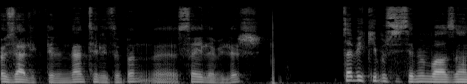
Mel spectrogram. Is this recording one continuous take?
yes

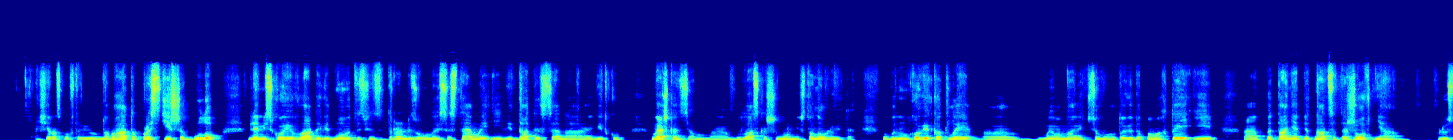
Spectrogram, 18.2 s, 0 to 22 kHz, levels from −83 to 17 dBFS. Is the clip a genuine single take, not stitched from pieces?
yes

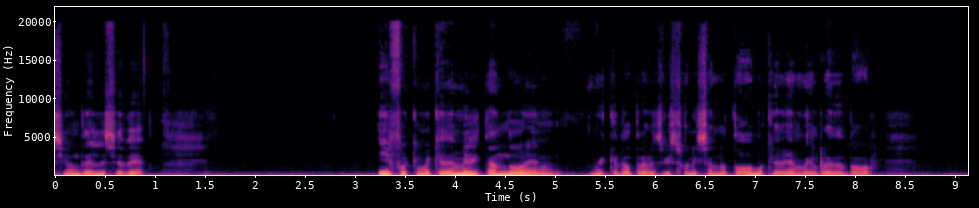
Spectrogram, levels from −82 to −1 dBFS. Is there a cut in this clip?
yes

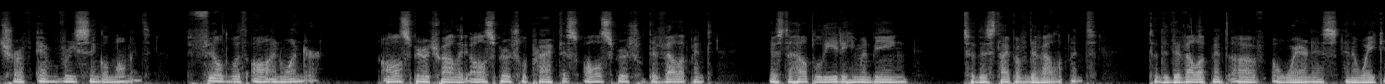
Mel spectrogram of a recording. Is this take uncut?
yes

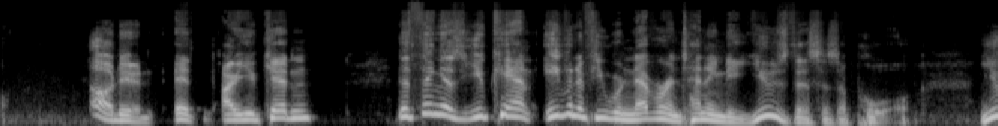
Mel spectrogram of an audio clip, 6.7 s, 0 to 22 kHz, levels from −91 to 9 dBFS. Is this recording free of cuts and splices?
yes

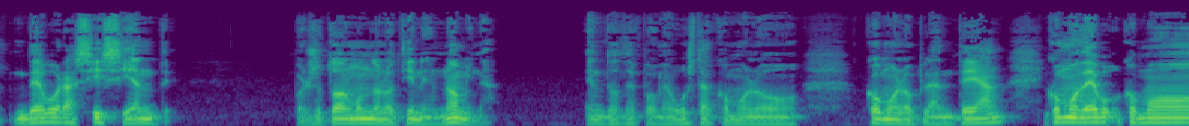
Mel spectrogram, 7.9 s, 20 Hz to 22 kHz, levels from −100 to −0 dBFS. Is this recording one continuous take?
no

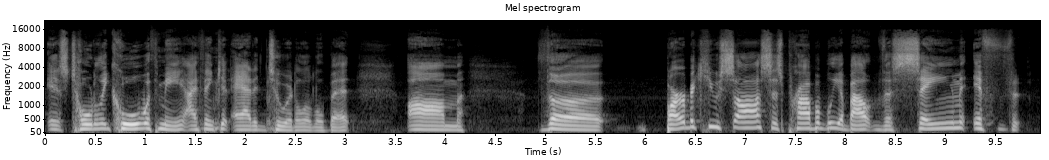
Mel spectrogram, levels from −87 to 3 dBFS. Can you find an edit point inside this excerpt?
no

